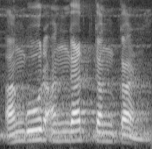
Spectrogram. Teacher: यह स्वर के बाद आने वाला व्यंजन होता है जिसकी ध्वनियाँ नाक से निकलती हैं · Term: अनुस्वार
